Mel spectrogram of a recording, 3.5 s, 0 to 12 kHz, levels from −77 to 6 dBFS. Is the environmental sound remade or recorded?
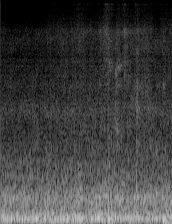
remade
